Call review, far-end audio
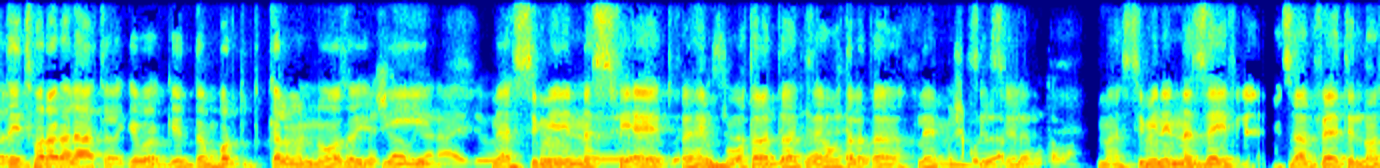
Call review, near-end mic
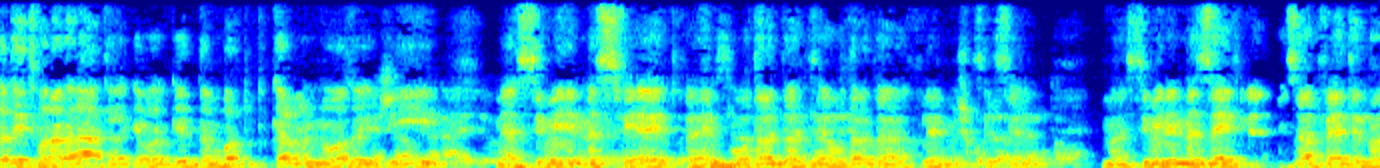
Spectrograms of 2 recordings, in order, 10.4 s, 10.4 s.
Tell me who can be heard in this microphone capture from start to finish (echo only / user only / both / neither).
echo only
